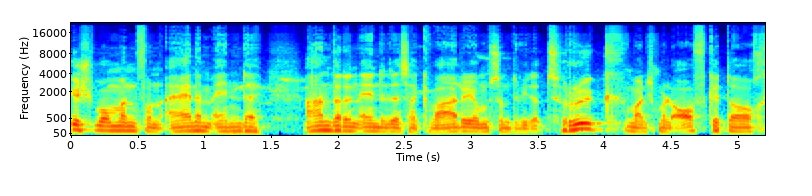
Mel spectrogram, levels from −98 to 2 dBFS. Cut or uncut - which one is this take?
cut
